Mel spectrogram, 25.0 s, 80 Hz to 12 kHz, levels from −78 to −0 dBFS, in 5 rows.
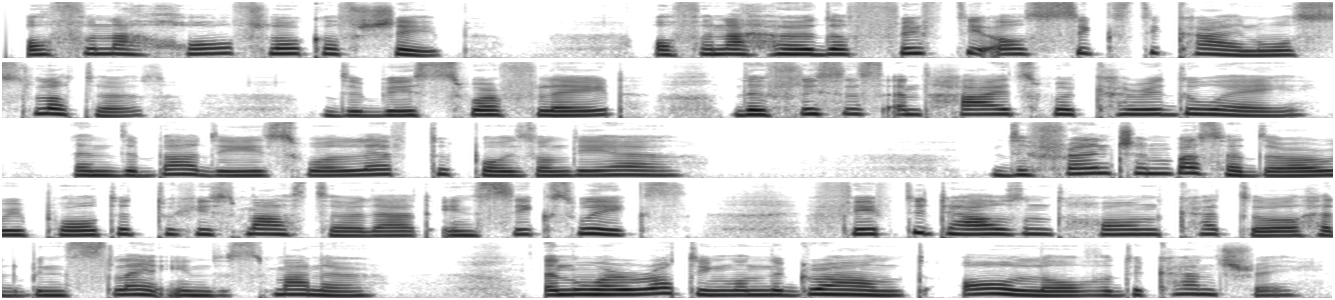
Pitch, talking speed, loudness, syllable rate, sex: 240 Hz, 160 wpm, -17 LUFS, 4.8 syllables/s, female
